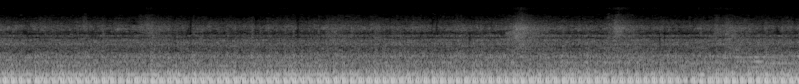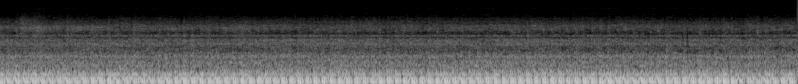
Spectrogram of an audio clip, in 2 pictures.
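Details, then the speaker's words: Engine with an unstable fuel regulator, tested with the opening covered: fast, loud, slightly wavering beat, rough under heavy throttle, which can lead to stalling. "Nah itu ada perubahan ya. Ketika dia itu gasnya besar, makanya akan terganggu."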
